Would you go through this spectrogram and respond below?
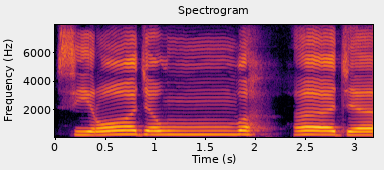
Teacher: یہاں پہ ہم نے غنہ بھی کیا اور ادغام بھی کیا، کیونکہ تنوین کے بعد واو آ رہا تھا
